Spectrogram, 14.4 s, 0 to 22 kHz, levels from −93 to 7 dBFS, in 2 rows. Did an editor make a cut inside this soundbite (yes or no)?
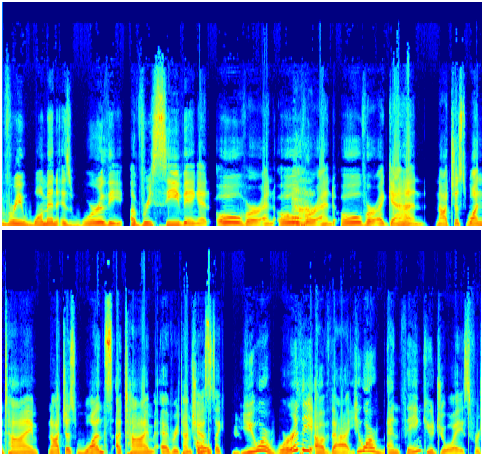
yes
